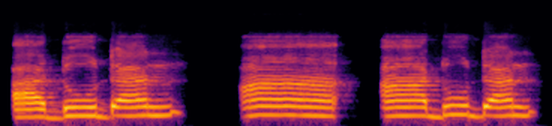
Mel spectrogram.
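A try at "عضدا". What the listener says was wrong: nggak ada yang panjang. Aldudan, ya.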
